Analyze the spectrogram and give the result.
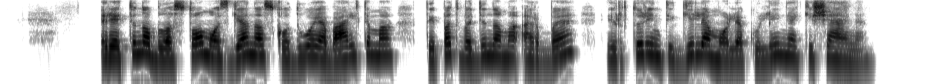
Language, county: Lithuanian, Vilnius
